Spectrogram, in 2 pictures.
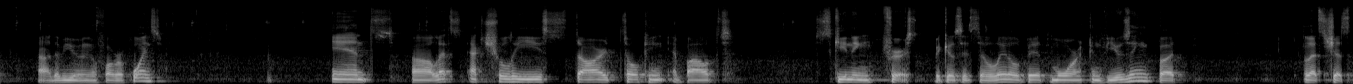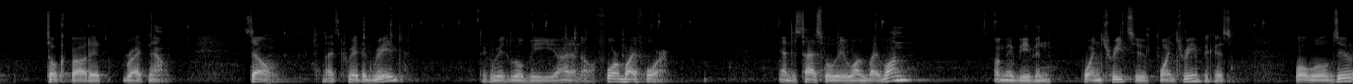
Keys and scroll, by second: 12.9 Tab, 15.8-17.1 typing, 17.2 Return, 18.8-19.5 typing, 19.7 Tab, 21.2-22.2 typing, 22.7 Tab, 23.8-25.7 typing.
